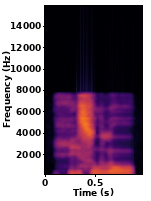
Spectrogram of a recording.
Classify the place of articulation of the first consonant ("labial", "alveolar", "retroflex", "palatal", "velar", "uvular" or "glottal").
glottal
